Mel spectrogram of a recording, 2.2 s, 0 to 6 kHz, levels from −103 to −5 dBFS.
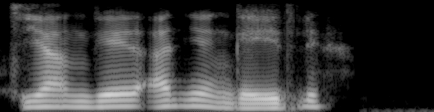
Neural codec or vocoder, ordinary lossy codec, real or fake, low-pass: codec, 16 kHz in and 24 kHz out, 0.4 kbps, LongCat-Audio-Codec, four codebook decoder; none; fake; 5.4 kHz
